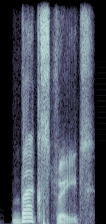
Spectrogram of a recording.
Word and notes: backstreet: British English

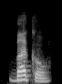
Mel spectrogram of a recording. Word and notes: bucko: Indian

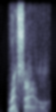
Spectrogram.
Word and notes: resale: British English

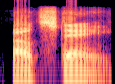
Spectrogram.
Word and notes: outstay: American English

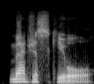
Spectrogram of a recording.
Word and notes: majuscule: American English

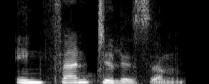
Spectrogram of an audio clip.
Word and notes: infantilism: Indian

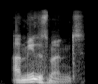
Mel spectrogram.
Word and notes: amusement: British English

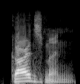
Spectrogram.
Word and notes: guardsman: American English

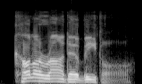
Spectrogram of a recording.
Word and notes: Colorado beetle: British English

